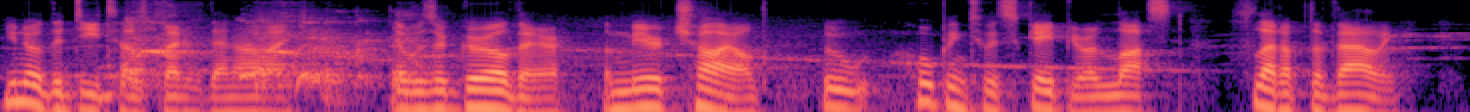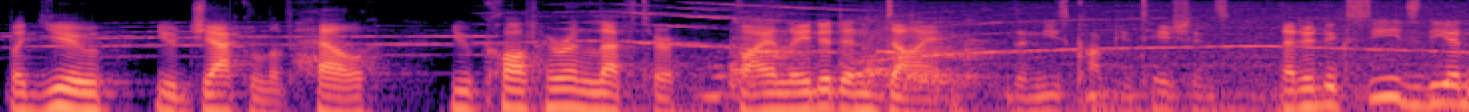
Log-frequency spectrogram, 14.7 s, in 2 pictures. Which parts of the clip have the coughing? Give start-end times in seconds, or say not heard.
0.5-2.2, 10.8-12.3.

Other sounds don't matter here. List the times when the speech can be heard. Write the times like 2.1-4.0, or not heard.
0.0-14.6.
